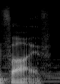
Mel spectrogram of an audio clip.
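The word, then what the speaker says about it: five: So what is the mechanical secret to the V in 5? It is all about the bottom lip. To make a V sound, your top front teeth must physically touch your bottom lip. Okay, teeth on lip. Yeah, and unlike the letter F, where you just blow air quietly, the letter V requires you to turn your voice box on.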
